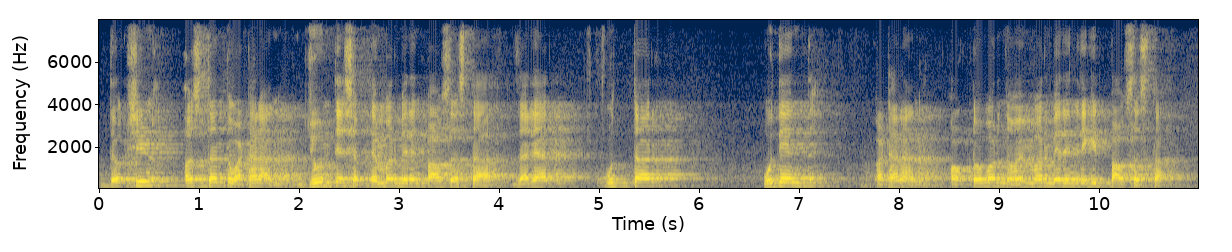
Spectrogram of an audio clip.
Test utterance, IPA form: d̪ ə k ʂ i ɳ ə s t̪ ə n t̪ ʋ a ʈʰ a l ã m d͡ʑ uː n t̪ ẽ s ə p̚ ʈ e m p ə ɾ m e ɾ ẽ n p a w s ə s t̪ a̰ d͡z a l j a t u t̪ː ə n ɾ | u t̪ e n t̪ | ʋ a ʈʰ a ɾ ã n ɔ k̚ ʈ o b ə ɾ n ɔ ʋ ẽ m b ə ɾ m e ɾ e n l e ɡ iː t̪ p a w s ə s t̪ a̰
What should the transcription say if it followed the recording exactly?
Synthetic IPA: d̪ ə k ʂ i ɳ ə s t̪ ə n t̪ ʋ a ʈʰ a ɾ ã n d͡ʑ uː n t̪ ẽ s ə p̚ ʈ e m b ə ɾ m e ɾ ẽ n p a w s ə s t̪ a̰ d͡z a l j a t u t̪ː ə ɾ | u d̪ e n t̪ | ʋ a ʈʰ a ɾ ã n ɔ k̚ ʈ o b ə ɾ n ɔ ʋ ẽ m b ə ɾ m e ɾ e n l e ɡ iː t̪ p a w s ə s t̪ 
